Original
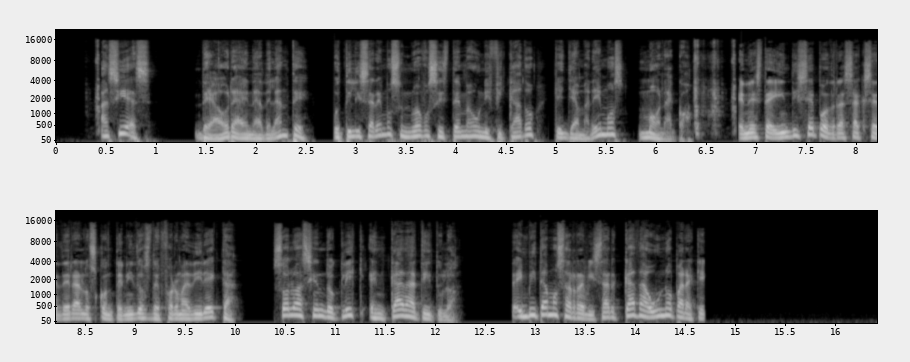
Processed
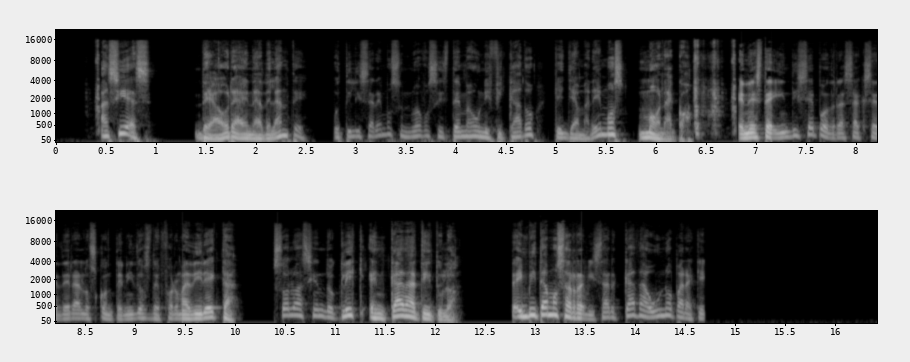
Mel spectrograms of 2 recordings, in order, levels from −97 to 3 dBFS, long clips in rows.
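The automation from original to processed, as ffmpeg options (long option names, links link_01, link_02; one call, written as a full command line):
ffmpeg -i in.wav -af "asetnsamples=nb_out_samples=441:pad=0,asendcmd='2.35 volume volume -18.5dB;3.89 volume volume -10.5dB;5.52 volume volume -3dB;7.15 volume volume -14dB;9.47 volume volume -4.5dB;10.42 volume volume -14dB;11.04 volume volume -3.5dB;13.46 volume volume -13dB',volume=-6dB" out.wav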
